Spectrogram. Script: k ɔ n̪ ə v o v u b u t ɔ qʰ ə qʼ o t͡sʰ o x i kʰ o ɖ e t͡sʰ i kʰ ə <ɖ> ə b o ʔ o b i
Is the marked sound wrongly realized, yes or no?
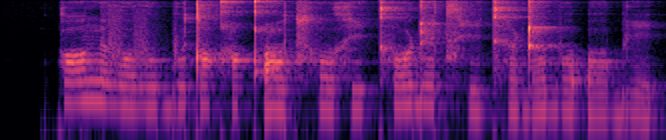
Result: no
